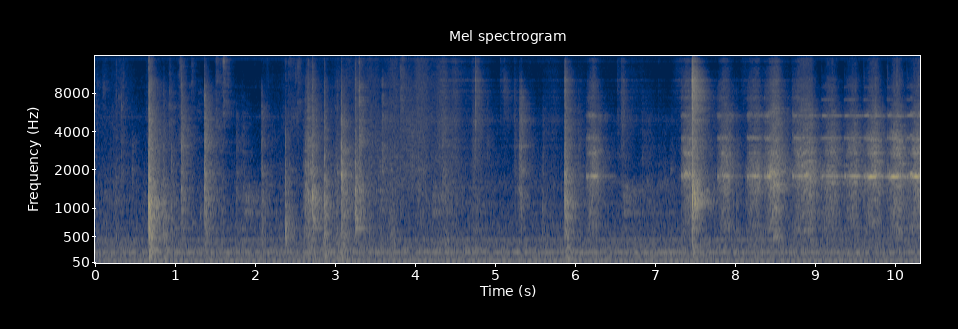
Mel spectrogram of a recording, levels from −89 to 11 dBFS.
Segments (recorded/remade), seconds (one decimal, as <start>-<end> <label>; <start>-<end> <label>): 0.0-4.3 recorded; 4.3-8.8 remade; 8.8-10.3 recorded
